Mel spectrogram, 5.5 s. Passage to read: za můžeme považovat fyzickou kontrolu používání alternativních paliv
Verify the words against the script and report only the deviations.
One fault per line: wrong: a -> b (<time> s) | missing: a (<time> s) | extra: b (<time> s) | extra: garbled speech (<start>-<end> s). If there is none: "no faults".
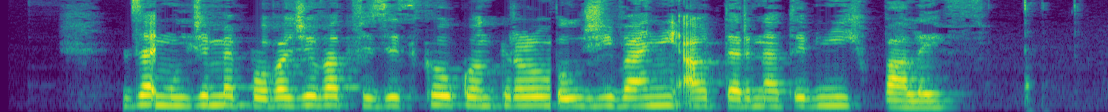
no faults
